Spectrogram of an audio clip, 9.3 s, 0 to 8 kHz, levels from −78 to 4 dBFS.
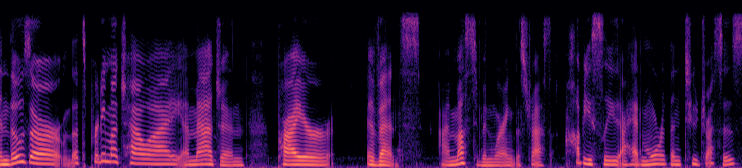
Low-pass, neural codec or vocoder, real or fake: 7.2 kHz; vocoder, 44.1 kHz, 128 mel bands every 512 samples, BigVGAN v2; fake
